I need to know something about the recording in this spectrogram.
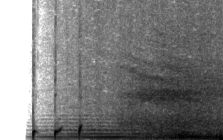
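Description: Animated logo intro sound effects: three quick pops, each gliding upward in pitch, about a quarter second apart, followed by a rising whoosh that swells louder.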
